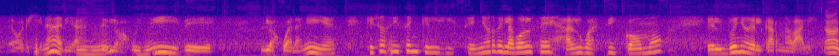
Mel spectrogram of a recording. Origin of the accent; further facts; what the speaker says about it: Salta, Argentina; De Salta Capital, sí.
